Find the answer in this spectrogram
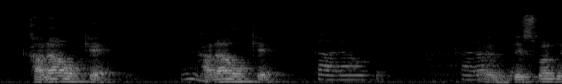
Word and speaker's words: karaoke: In Japanese, we pronounce it like karaoke.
